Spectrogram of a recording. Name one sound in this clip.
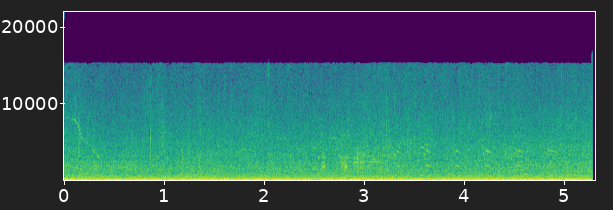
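A flag flaps in the wind.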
